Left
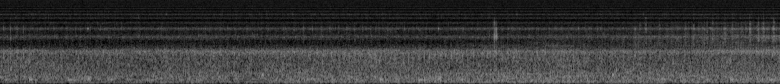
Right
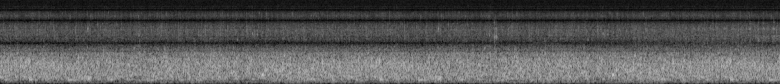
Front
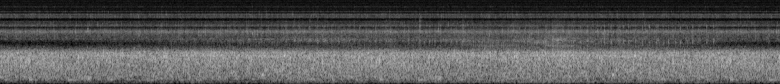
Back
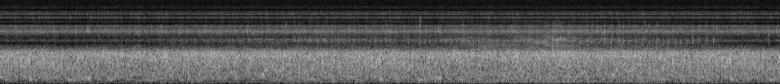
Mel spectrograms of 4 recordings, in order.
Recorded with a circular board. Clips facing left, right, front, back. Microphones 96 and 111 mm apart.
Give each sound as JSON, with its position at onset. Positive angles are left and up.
{"t": 0.0, "sound": "running water", "azimuth_deg": -85}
